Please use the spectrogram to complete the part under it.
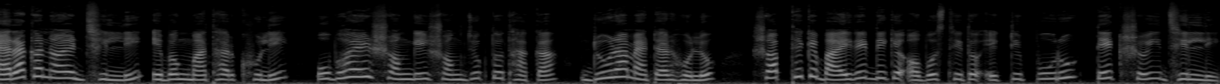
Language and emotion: Bengali, neutral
